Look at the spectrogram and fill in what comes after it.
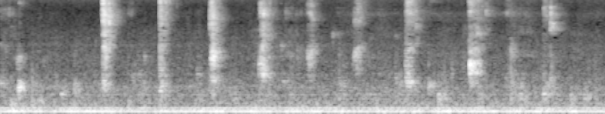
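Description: Faint wet mouth clicks and smacks of someone chewing food, short and irregular, roughly two a second.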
